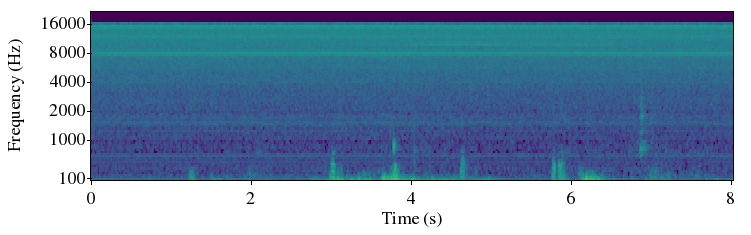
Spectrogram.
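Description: Dull low thumps and bumps of microphone handling and movement, a cluster about three to four seconds in and a stronger single one around six seconds, over a faint steady hum.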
